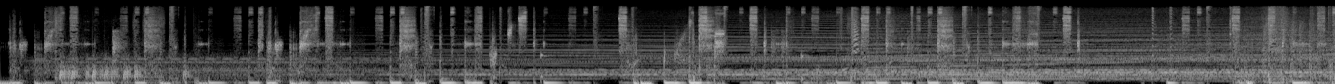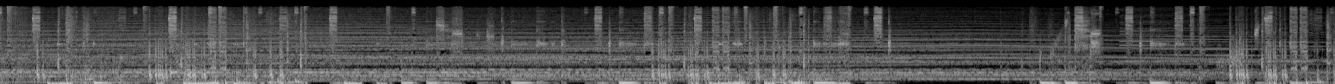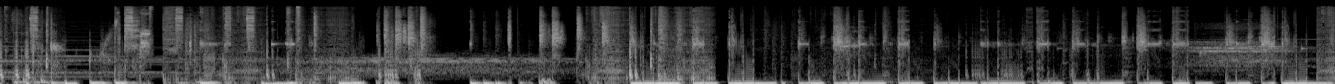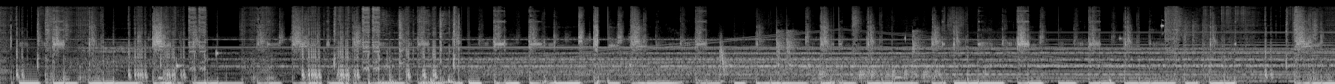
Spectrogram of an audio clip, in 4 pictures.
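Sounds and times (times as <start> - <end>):
noise: 0.1 - 53.4.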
